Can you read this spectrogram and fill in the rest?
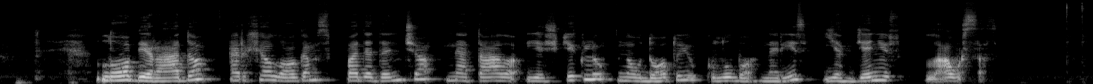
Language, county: Lithuanian, Kaunas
